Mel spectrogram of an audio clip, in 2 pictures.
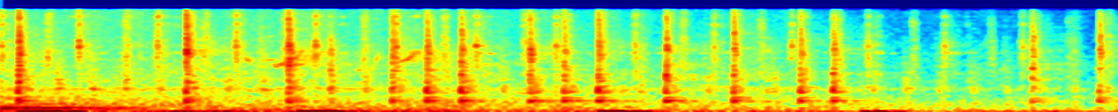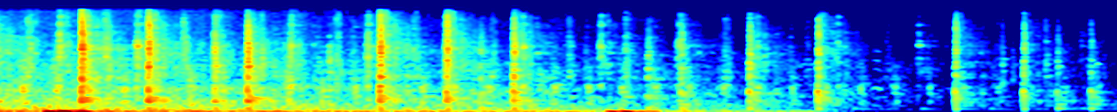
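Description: Vintage steel-wheeled tractor's engine running, a rapid uneven train of exhaust knocks that fades away to silence near the end.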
